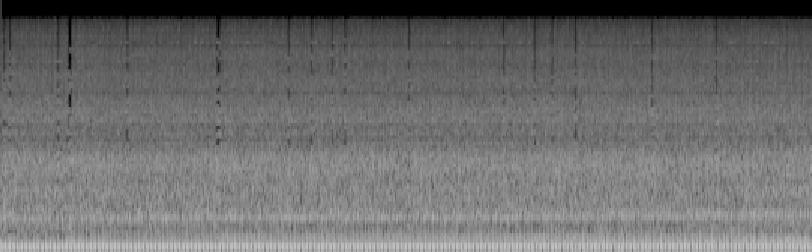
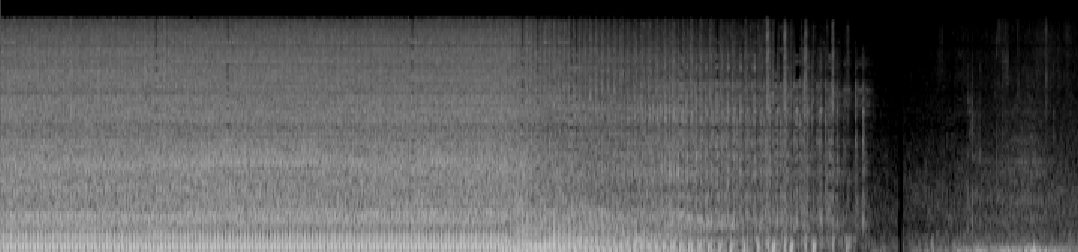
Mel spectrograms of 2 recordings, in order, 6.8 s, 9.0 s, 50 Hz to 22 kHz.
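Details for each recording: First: Husky HU80709A power washer engine, single-speed, running after the pump was removed and the carburetor cleaned to cure a no-start: steady, even hum with no misses or surging; runs cleanly now. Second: Kohler Courage XT7 on Husky HU80709A power washer after carburetor cleaning: high drone whose pitch swings and sags before dying; over-revving with governor hunting.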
